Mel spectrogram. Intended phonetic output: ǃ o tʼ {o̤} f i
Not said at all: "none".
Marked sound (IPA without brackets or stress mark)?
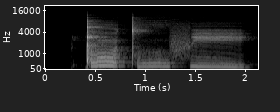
o̤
